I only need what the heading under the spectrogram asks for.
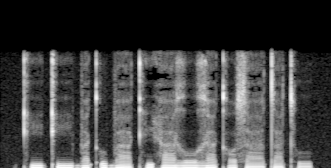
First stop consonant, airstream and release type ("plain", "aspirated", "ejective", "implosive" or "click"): aspirated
